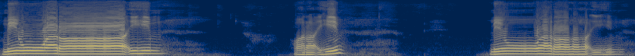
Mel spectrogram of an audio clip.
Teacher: nun mati bertemu dengan waw. Maka ketika itu dibaca min wara. Ini pun dipanggil idgham ma'al gunnah, iaitu idgham yang disertai dengan dengung.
